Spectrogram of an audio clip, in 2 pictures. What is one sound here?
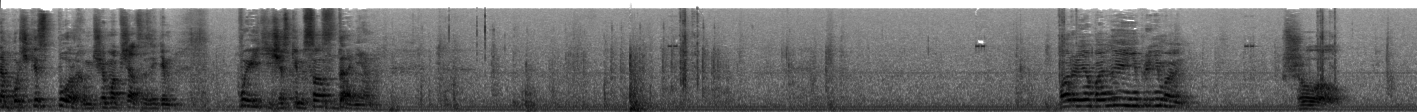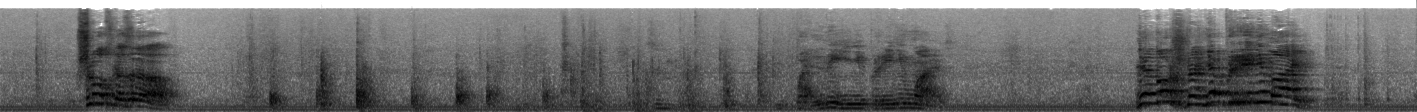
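A man speaks loudly and with expression on a stage.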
